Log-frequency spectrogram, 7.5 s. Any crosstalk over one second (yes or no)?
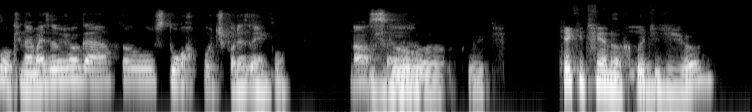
no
